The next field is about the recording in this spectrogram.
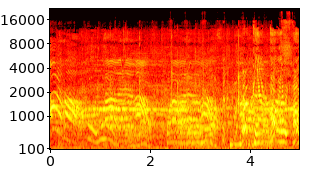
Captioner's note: chanting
